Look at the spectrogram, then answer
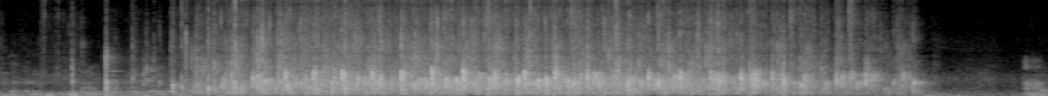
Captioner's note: applause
